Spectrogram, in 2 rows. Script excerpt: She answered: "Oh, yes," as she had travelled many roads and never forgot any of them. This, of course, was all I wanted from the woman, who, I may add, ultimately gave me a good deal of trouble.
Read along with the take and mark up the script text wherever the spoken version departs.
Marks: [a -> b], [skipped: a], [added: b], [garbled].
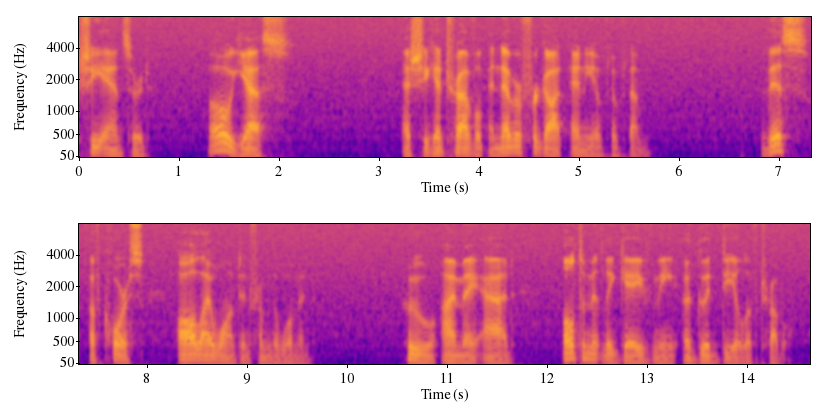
She answered: "Oh, yes," as she had travelled [skipped: many roads] and never forgot any of [added: of] them. This, of course, [skipped: was] all I wanted from the woman, who, I may add, ultimately gave me a good deal of trouble.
